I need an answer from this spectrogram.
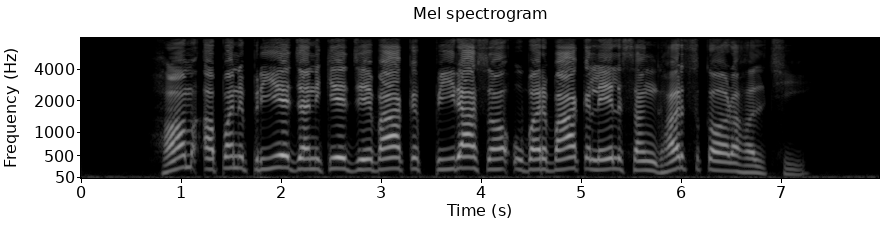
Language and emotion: Maithili, sad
